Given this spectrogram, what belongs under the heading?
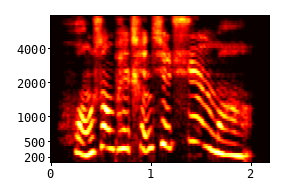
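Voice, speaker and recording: An actress playing a young imperial consort in a costume drama, with coy, deferential courtly speech. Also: female voice, very high-pitched, very animated, slow pace, fairly bright tone, no echo, studio quality, exaggerated voice. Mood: coaxing, sweet. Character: young imperial consort, coaxing, sweet and secretly scheming.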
